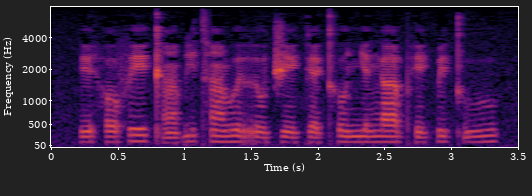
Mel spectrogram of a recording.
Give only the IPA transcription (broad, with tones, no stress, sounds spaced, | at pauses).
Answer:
ɪ˨ h ɔ˨ f eː˦ kʼ ã˨ ɓ i˦ tʰ ã˦ β ʊ˦˨ r o˨ t͡ʃ eː˨ k ɛ˨ kʰ o˦ ɲ ɛ˦ ŋ aː˦ pʰ e˨ k͡p ɪ˦ kʼ u˨˦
